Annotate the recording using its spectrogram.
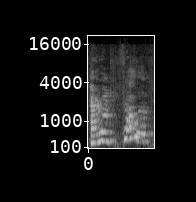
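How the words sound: The voice sounds panicked as if fleeing danger. The person is being chased by bees. "we're being chased by a bunch of bees"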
